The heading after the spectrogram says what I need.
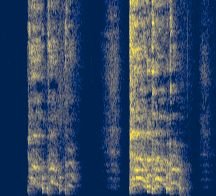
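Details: Two bouts of harsh, rapid coughing, each with several bursts, separated by a brief breath in.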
